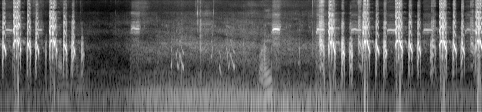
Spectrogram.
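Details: Sindhi teetar (grey francolin) calling in two loud bursts of rapid, harsh, rhythmic notes. Between them is a quieter gap with a low rumbling hum and a few faint notes.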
